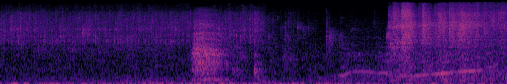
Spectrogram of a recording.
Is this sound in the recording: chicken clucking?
no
